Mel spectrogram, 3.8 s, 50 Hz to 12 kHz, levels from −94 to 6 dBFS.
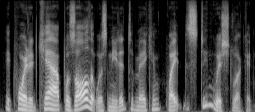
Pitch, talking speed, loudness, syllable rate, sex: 135 Hz, 220 wpm, -18 LUFS, 5.8 syllables/s, male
